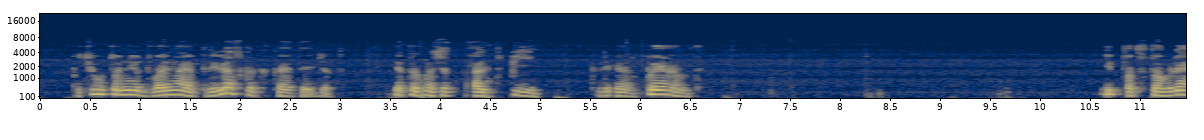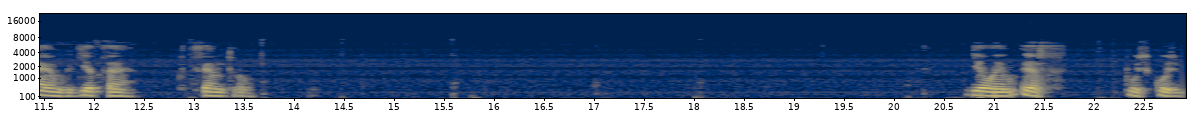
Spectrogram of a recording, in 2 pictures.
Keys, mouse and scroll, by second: 1.1 click, 2.0-3.3 middle drag, 4.2 alt+p, 6.8 middle click, 8.2 KP_1, 11.1 middle click, 13.0 click, 14.5-15.6 drag, 15.8 scroll up 1, 16.1 middle click, 18.0-20.1 drag, 20.8 s, 22.1 click.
